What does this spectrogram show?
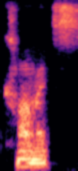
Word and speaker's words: COMEX: I started writing about the Comex, or Comex is the way people pronounce it.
